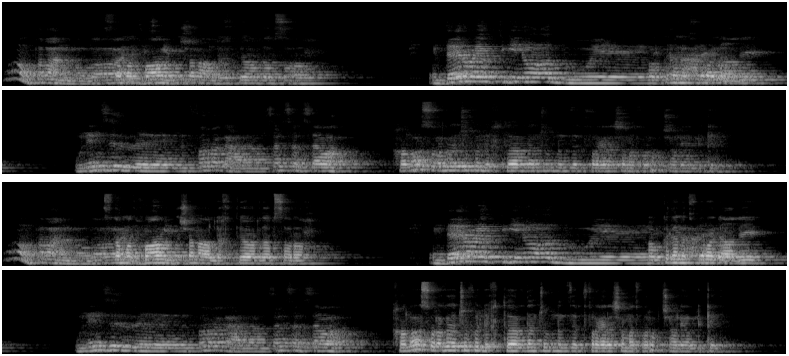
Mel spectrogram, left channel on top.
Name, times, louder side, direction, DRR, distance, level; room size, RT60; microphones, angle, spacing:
voice 1, 0.0-1.9 4.3-7.4 8.6-11.2, left 1 dB, 60° left, -1 dB, 0.8 m, -28 dB
voice 2, 1.1-3.1 6.4-7.6 11.8-15.1, right 3 dB, 80° right, 7 dB, 0.4 m, -25 dB
2.6 x 2.2 x 3.8 m, 0.87 s
head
